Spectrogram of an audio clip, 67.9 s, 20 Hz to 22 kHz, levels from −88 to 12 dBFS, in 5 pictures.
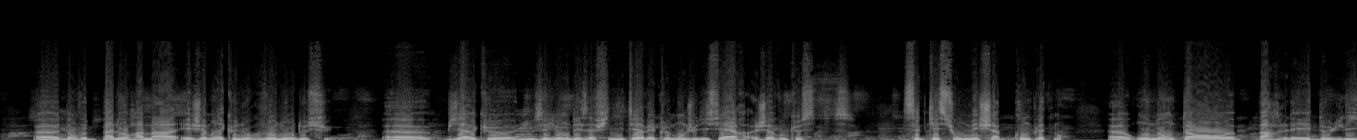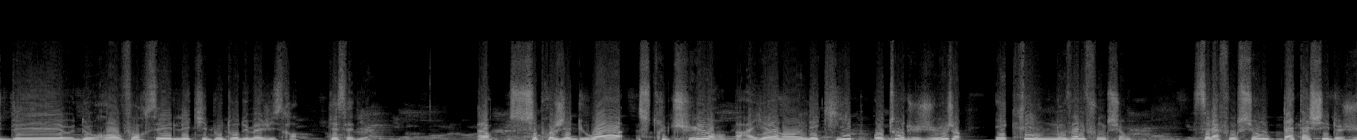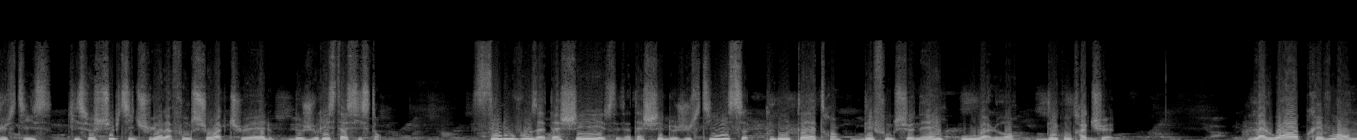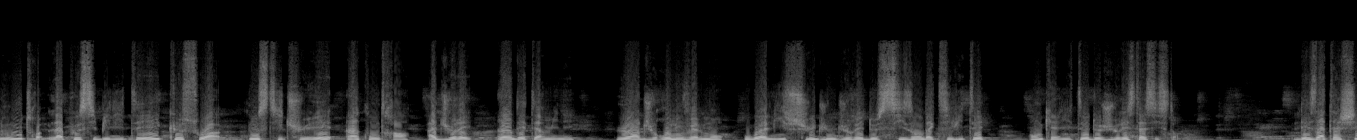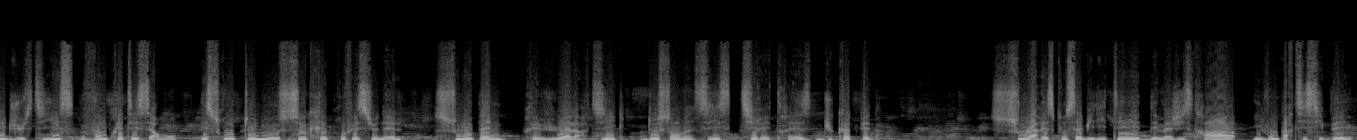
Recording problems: distortion; slight; 8% of the sound clipped
background chatter; faint; throughout; 2 voices, 20 dB below the speech

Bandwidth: 15.5 kHz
